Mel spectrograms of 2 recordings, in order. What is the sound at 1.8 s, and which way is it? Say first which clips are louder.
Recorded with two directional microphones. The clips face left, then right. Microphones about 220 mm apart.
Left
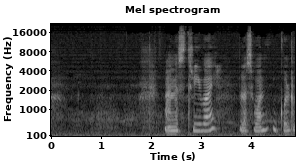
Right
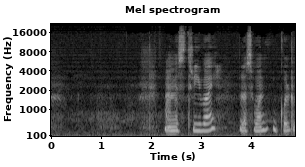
Speech: right 7 dB; 40° right (ahead or behind).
